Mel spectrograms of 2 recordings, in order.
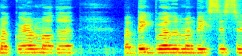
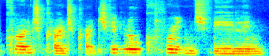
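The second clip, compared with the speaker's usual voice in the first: imitating deep voice; 4 semitones lower, 6 dB quieter than usual. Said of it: "His voice is awesome too".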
